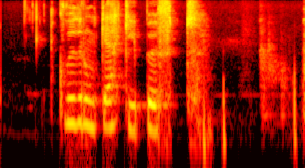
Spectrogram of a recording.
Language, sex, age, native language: Icelandic, female, 10, Icelandic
